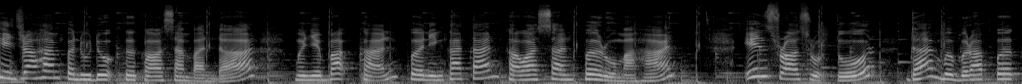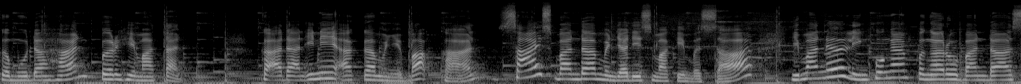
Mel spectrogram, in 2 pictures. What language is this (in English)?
Malay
